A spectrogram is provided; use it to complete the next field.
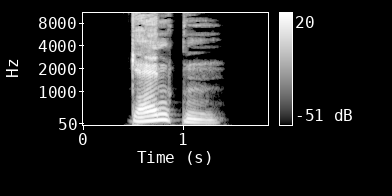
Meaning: inflection of gähnen: 1. first/third-person plural preterite 2. first/third-person plural subjunctive II
- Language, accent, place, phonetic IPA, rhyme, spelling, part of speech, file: German, Germany, Berlin, [ˈɡɛːntn̩], -ɛːntn̩, gähnten, verb, De-gähnten.ogg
